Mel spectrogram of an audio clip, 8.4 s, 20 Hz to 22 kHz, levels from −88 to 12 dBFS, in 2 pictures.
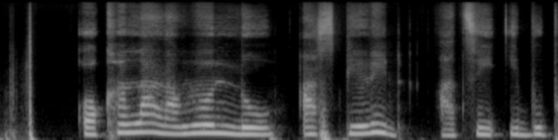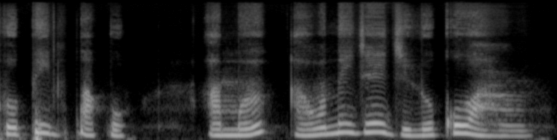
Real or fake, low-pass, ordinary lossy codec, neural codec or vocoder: fake; none; none; autoencoder, 48 kHz, 32 numbers a frame, DAC-VAE, trained on Japanese speech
